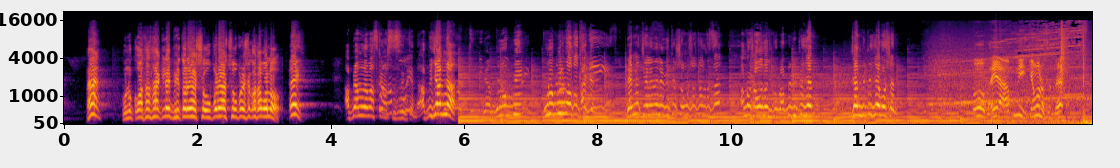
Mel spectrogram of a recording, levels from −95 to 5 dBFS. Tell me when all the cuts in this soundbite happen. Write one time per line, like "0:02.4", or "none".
0:13.0

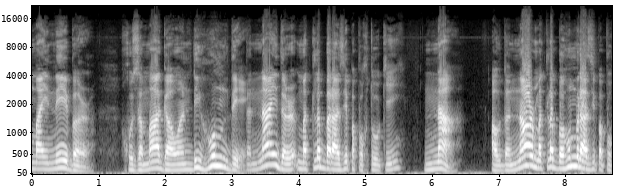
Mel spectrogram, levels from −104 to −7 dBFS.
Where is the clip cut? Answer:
0:03.3

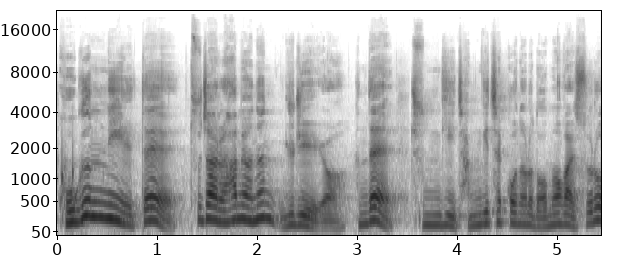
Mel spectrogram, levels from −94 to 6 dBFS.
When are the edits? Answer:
0:03.5

